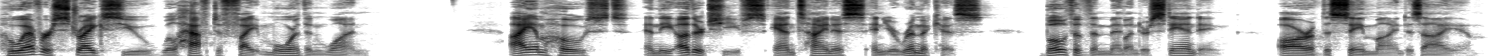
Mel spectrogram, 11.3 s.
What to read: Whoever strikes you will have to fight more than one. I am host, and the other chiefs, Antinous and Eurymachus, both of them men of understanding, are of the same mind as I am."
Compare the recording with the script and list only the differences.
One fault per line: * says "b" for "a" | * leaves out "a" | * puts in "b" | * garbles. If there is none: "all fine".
* leaves out "of"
